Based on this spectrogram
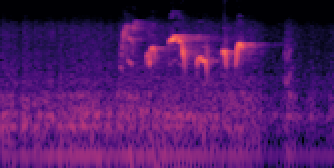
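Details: Caged lure bulbul sings one lively phrase of about six mellow, looping whistles above a low droning hum, then falls silent.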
